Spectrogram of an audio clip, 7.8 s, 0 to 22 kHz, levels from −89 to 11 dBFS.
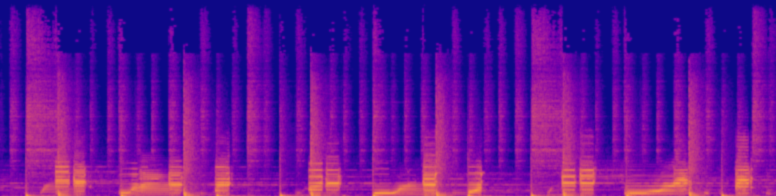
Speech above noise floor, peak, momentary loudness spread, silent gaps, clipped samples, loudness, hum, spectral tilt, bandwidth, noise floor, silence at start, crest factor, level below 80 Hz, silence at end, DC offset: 19 dB; 0 dBFS; 11 LU; none; under 0.1%; -17 LUFS; none; -4.5 dB/octave; over 20 kHz; -36 dBFS; 0.1 s; 18 dB; -30 dBFS; 0.05 s; under 0.1%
